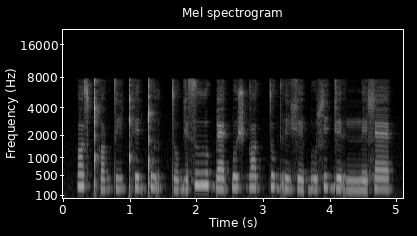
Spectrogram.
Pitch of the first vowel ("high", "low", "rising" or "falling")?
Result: falling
